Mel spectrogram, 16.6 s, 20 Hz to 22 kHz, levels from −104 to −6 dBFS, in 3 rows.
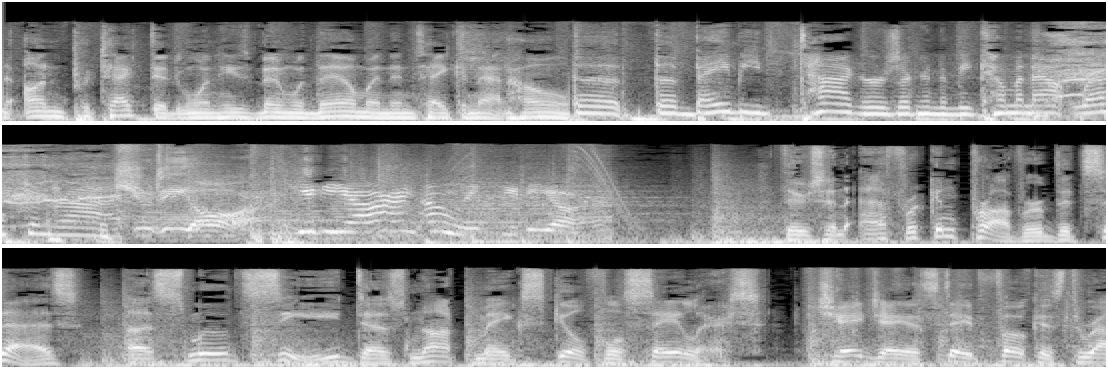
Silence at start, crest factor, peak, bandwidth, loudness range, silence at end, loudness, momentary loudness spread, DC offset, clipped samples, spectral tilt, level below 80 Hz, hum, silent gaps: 0 s; 12 dB; 0 dBFS; 13 kHz; 5 LU; 0 s; -12 LUFS; 6 LU; under 0.1%; under 0.1%; -4 dB/octave; -24 dBFS; none; none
